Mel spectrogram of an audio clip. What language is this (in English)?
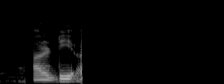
Magahi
